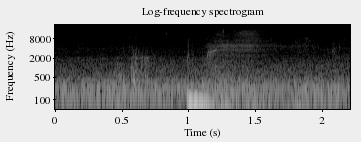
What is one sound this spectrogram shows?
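A mug is set down with a dull thump.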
